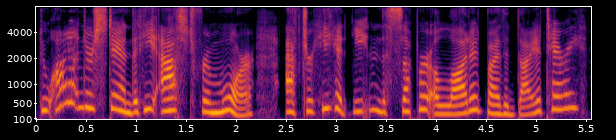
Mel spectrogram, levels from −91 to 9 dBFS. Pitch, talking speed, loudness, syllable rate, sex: 285 Hz, 195 wpm, -18 LUFS, 5.5 syllables/s, female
